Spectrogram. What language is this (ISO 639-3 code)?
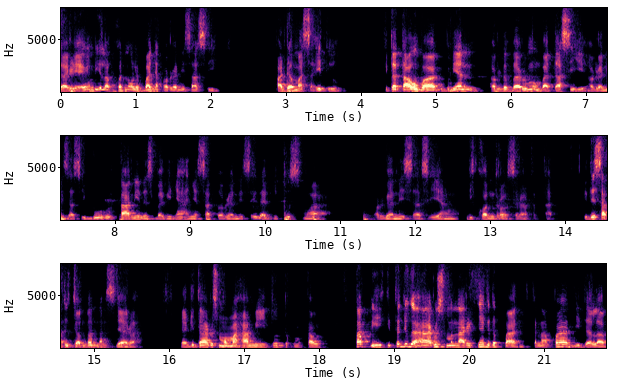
ind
